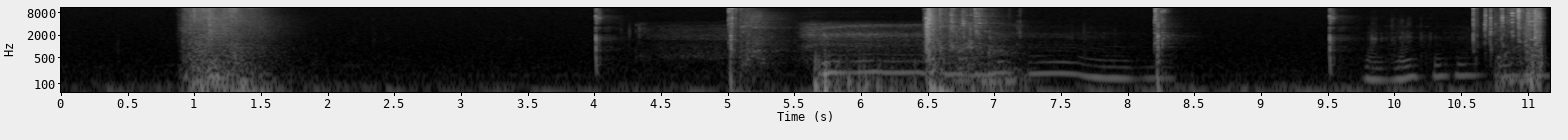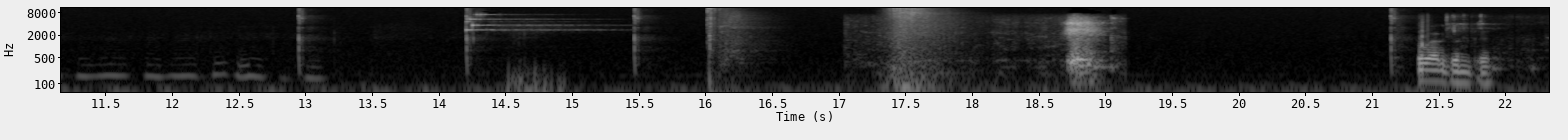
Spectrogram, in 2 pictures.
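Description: Short electronic menu clicks and chimes sound now and then.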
